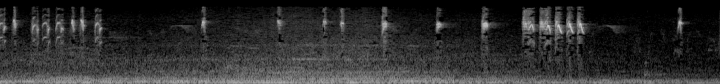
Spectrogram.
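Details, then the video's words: Crested jay, lure recording: scattered high, sharp clicking notes at irregular intervals over steady low background noise, with a brief rapid rattle of six notes near the end. "Pancingan Sogon Ampuh Pancing Bunyi"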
